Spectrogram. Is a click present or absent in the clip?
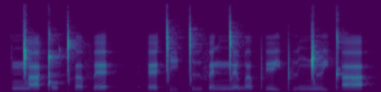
present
